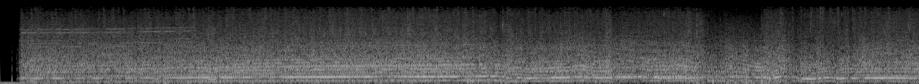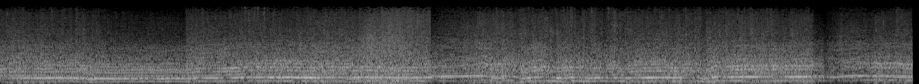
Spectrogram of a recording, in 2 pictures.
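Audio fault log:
0.12–18.25 s periodic USB or driver dropouts: the bus or driver stalls every 0.125 s, silencing about 2 ms each time, heard as regular ticking.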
